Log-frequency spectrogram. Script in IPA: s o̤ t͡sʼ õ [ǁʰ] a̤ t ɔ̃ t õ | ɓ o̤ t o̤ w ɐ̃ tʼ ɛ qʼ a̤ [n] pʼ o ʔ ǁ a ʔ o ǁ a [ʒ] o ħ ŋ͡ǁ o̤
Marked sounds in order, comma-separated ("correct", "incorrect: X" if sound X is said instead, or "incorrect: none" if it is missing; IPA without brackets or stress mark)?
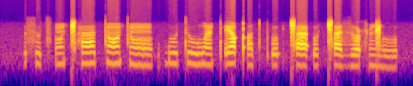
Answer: correct, incorrect: t, incorrect: z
